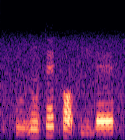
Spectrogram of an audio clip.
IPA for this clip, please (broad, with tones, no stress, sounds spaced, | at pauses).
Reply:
u˨ n ũ˧ t ɛ˦ k ɔ˦˨ f i˧ j ɛ˦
